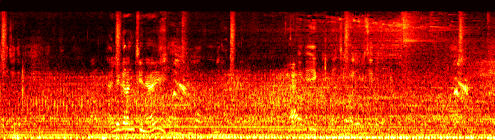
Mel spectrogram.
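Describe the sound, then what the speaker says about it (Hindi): Helicopter landing at the Gauchar helipad, a steady rotor and engine drone with a low rumble, continuous and moderately loud while someone talks over it. "अभी इस समय पे हेलीकॉप्टर उतर रहा है, लैंड हो रहा है"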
